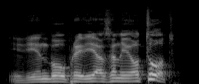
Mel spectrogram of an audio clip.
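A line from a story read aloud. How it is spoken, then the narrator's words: Furious bark. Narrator (Ukrainian): розлючено гаркнув Кат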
